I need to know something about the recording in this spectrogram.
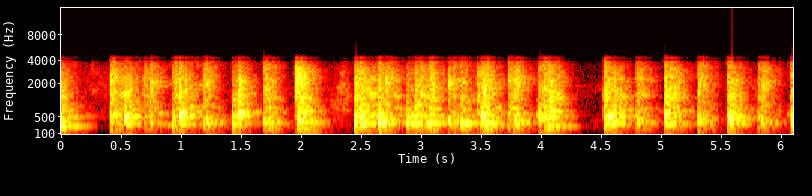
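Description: Bongos struck by hand, a quick run of sharp strikes with a short ring, about four to five a second. The strikes come in phrases of about two seconds, with brief pauses between them.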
